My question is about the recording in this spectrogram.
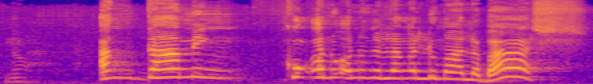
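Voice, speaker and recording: A male pastor with a Filipino accent preaching a sermon, animated and joking, mixing in English phrases, his voice lower than usual. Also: a little slow. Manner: animated, joking, switching between Tagalog and English. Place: church.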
